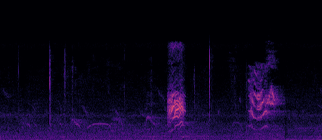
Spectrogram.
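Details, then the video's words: A female Double-collared Seedeater calls to rouse males with two high, buzzy chip notes, one sharp and one softer, amid faint fainter chirps and a constant background hiss. "FÊMEA DE COLEIRO CHAMANDO MUITO QUENTE FOGOSA E PIANDO"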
